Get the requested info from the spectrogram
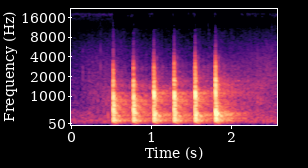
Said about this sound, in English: When was the last time your knuckles knocked on a door?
